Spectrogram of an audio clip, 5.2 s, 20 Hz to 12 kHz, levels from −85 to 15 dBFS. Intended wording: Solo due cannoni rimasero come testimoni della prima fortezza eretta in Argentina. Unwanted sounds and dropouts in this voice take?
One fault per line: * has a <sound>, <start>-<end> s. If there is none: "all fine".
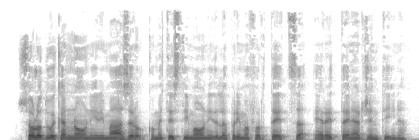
all fine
